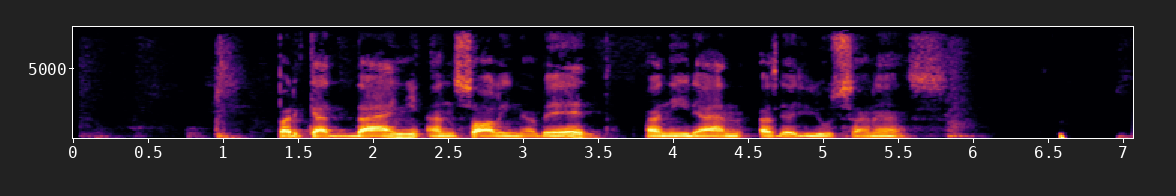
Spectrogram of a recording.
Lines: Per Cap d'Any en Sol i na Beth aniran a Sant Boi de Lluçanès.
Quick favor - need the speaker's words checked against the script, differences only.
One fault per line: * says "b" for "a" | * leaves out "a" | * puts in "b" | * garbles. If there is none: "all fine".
* leaves out "Sant Boi"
